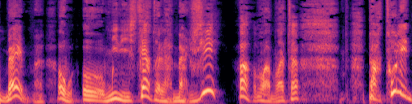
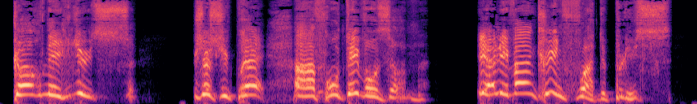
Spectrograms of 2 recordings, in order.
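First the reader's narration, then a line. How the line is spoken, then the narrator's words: Thundering. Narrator (French): tonna Dumbledore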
